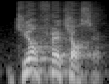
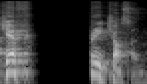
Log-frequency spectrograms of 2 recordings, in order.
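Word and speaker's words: Geoffrey Chaucer: জিওফ্রে চসার, বা জেফ্রি চসার, দুটো উচ্চারণই হবে, জফ্রে চসার অথবা জেফ্রি চসার।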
